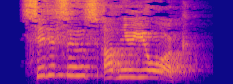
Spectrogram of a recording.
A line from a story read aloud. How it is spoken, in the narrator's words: she cried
